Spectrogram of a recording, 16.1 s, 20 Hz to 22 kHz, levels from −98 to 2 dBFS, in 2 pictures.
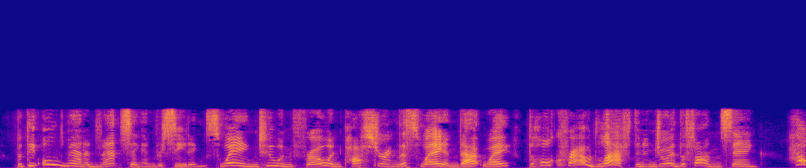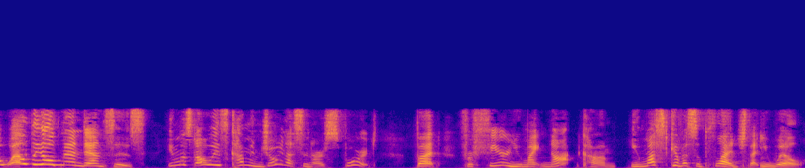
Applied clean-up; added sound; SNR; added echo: none; none; none; none.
